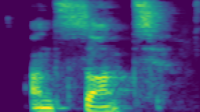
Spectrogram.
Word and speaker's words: enceinte: One is from Lucy's Enciente. Is that how you say it? – Enceinte. It's French.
